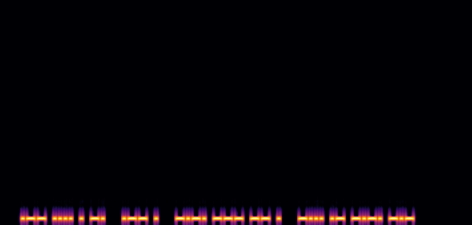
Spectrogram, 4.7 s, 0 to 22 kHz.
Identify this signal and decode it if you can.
Morse code, heard as a keyed tone, about 44 wpm, 700 Hz. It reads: WHEN WE COME BACK
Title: Sets of 4 Words 45wpm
